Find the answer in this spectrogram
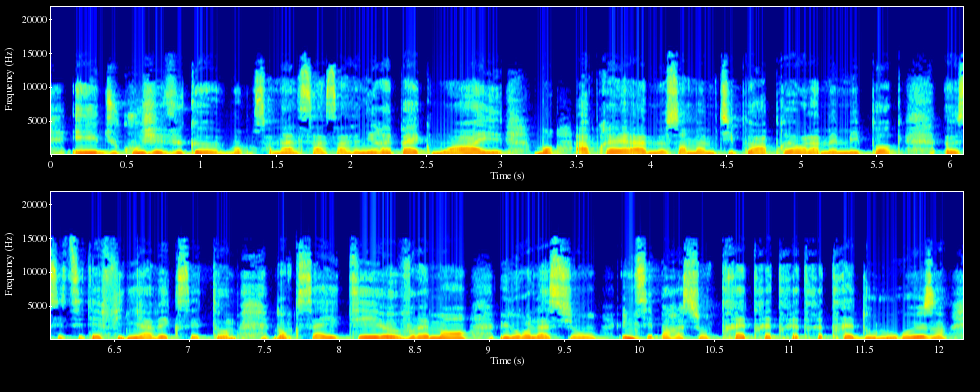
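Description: A woman's dark, mellow voice, fairly low in pitch, with fairly even intonation at a fairly quick pace. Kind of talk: personal testimony. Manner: hesitant, many fillers and repetitions.

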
